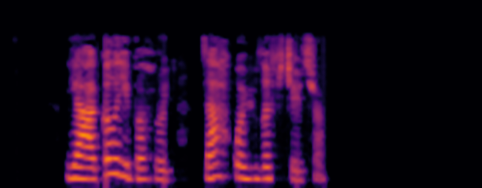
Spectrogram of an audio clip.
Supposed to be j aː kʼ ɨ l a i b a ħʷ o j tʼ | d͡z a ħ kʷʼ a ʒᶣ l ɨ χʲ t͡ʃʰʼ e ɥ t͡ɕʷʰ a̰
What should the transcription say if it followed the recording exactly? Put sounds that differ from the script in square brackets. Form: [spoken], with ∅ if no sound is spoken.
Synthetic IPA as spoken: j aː kʼ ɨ l a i b a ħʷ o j tʼ | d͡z a ħ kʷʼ a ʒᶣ l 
